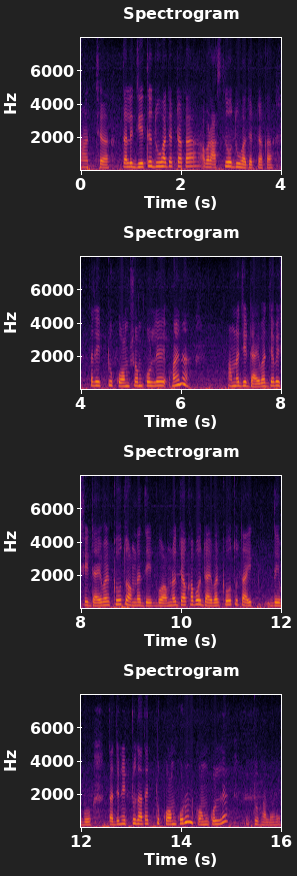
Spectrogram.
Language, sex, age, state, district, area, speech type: Bengali, female, 45-60, West Bengal, South 24 Parganas, rural, spontaneous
